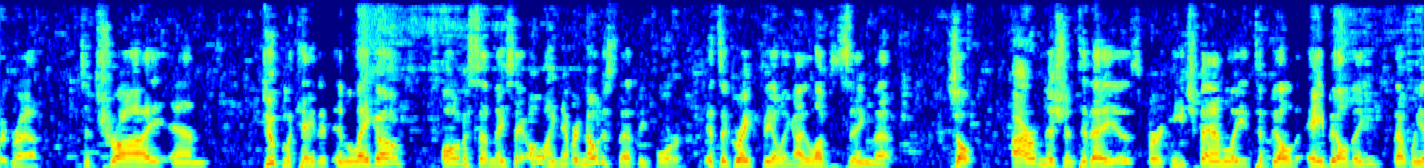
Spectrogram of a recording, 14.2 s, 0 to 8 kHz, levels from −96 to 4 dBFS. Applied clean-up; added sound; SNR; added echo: classical method Wiener filter.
